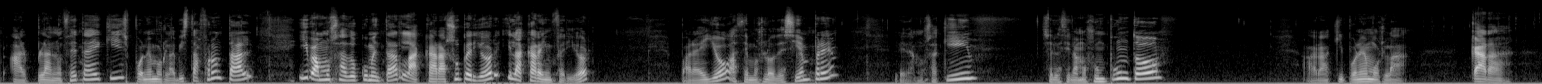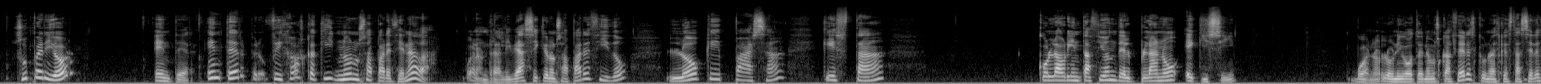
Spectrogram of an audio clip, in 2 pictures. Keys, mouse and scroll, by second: 1.5 click, 8.4 click, 11.0 click, 12.4 click, 13.7-15.9 typing, 16.8 Return, 21.2-23.5 middle drag.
